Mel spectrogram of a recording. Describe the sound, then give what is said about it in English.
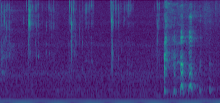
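A bag of vegan marshmallows crinkles. Scattered faint crackling ticks lead to a short burst of louder crinkling near the end. “Wow, that is really loud, that bag.”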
